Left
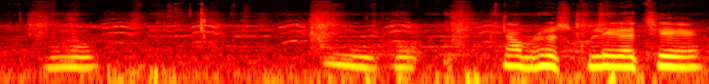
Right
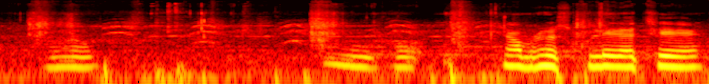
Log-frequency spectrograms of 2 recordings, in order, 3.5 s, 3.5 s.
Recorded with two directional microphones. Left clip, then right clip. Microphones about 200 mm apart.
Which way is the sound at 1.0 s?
5° left (ahead or behind).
